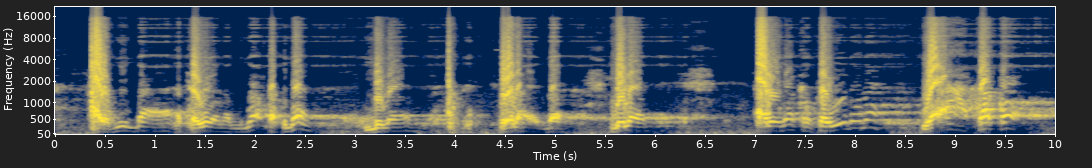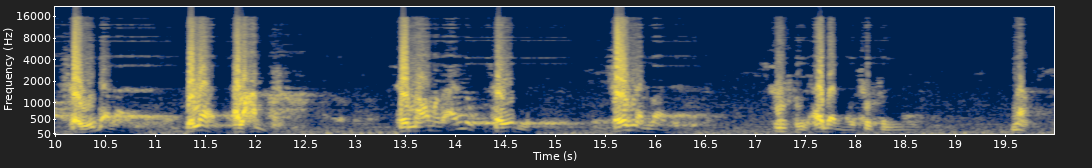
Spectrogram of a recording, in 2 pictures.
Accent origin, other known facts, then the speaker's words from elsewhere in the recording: Upper Egypt, Egypt; عندنا في الصعيد نقول ايه بيصيف، يصيف يعني ايه؟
